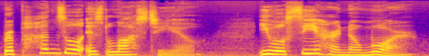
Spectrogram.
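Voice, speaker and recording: A woman's voice: medium pitch, lively intonation, takes it slowly, a little mellow. A woman voicing a wicked, spiteful witch from a storybook, with a mocking, theatrical delivery. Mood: gloating, mocking.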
